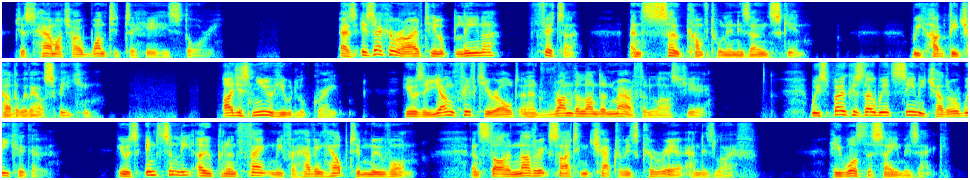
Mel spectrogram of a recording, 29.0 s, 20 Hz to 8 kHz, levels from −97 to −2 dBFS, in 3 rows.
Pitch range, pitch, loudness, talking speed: 100-150 Hz, 120 Hz, -19 LUFS, 190 wpm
